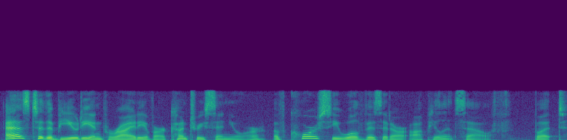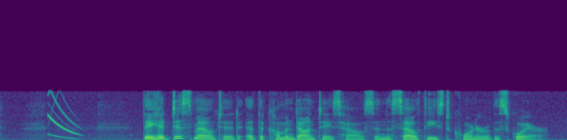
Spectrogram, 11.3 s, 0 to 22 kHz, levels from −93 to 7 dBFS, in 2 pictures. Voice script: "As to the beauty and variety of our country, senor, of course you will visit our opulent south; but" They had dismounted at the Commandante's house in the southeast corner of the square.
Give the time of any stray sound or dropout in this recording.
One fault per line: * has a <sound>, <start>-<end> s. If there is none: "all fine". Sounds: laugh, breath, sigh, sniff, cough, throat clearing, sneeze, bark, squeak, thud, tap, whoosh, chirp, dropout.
* has a chirp, 6.1-6.5 s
